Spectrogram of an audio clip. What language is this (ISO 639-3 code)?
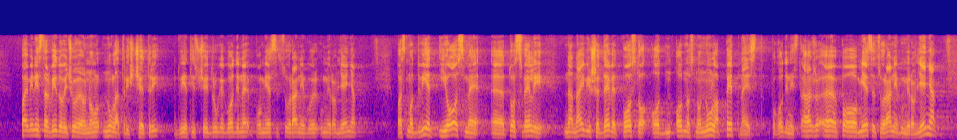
hrv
